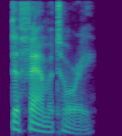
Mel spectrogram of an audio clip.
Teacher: this word has 5 syllables, and the stress is on that second syllable.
